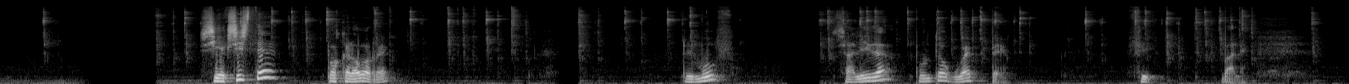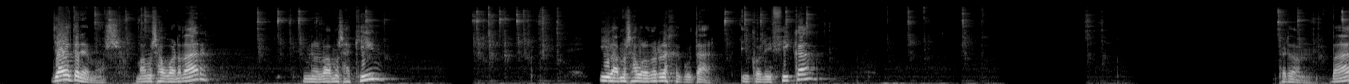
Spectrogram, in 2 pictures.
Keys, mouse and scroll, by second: 0.0-7.1 typing, 1.8 Escape, 8.6 Return, 8.8-12.9 typing, 14.3-17.1 typing, 18.2 c, 18.7 ctrl+w, 18.9 c, 20.5-24.3 typing, 26.4-26.9 typing.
